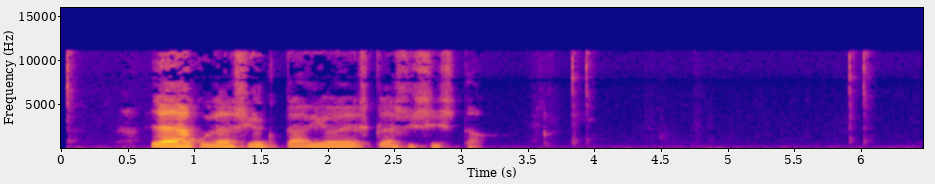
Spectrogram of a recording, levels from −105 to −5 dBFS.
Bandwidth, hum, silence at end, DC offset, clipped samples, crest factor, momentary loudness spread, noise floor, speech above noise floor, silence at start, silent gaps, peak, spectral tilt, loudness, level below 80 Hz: 11.5 kHz; none; 3.35 s; under 0.1%; under 0.1%; 24 dB; 21 LU; -76 dBFS; 54 dB; 0.7 s; none; -2 dBFS; -3 dB/octave; -21 LUFS; -72 dBFS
